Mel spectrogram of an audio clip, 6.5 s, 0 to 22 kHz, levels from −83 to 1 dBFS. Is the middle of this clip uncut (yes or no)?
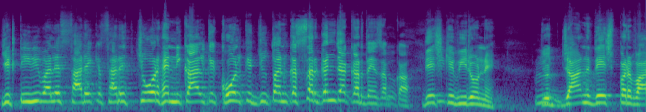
no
